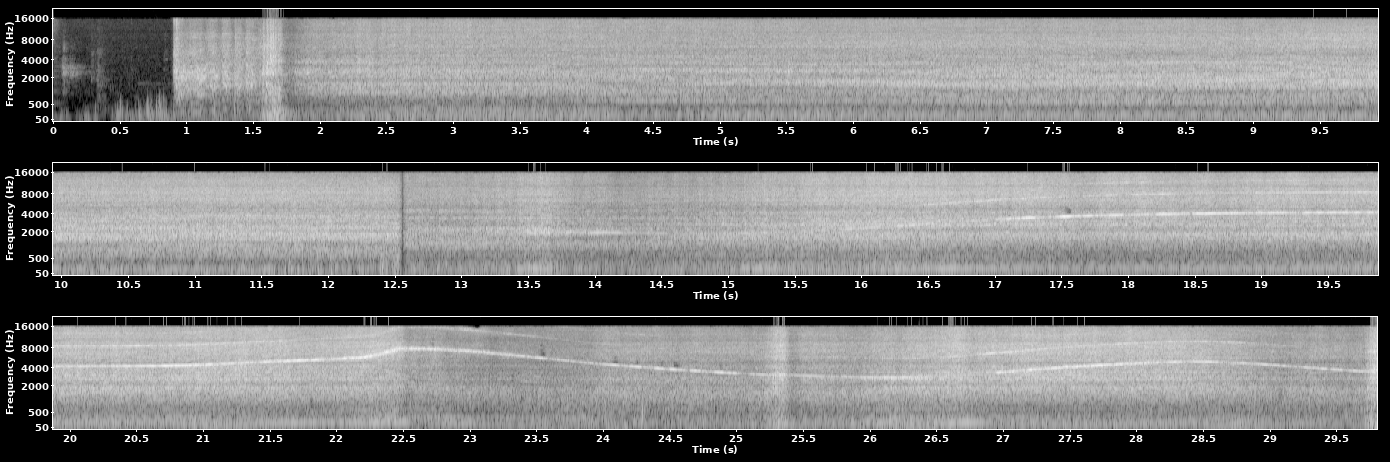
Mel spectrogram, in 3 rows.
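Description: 2005 LLY Duramax 6.6-litre V8 turbo-diesel with a 5-inch straight-pipe exhaust starting up about a second in, then running with a deep exhaust note. In the second half it is revved several times, and a high turbo whistle climbs, peaks and falls with the revs.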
